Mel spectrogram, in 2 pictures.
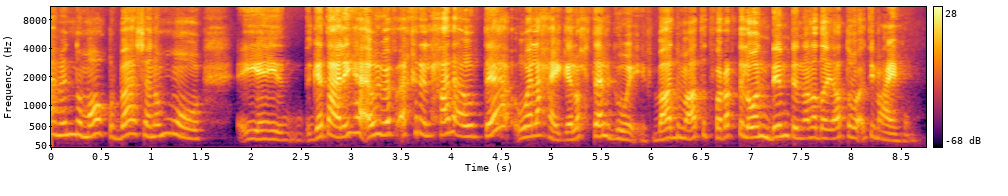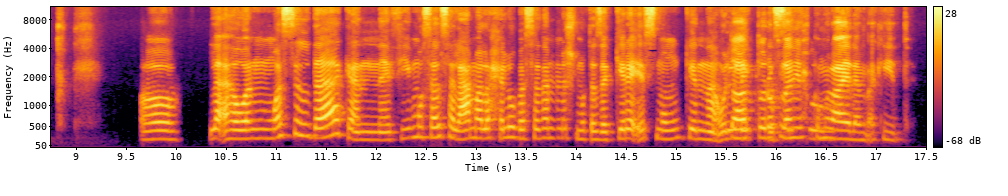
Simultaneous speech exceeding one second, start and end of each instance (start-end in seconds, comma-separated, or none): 15.4-16.6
